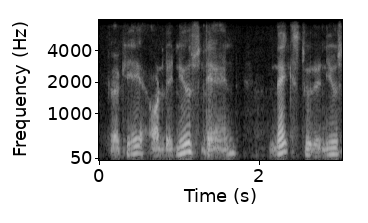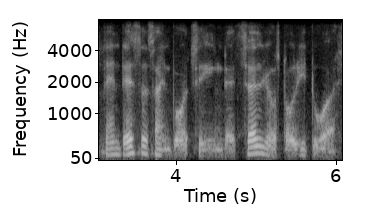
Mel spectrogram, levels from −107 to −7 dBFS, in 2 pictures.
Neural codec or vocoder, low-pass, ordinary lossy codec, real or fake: vocoder, 22.05 kHz, 80 mel bands, HiFi-GAN; 7.2 kHz; Opus, 16 kbps; fake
